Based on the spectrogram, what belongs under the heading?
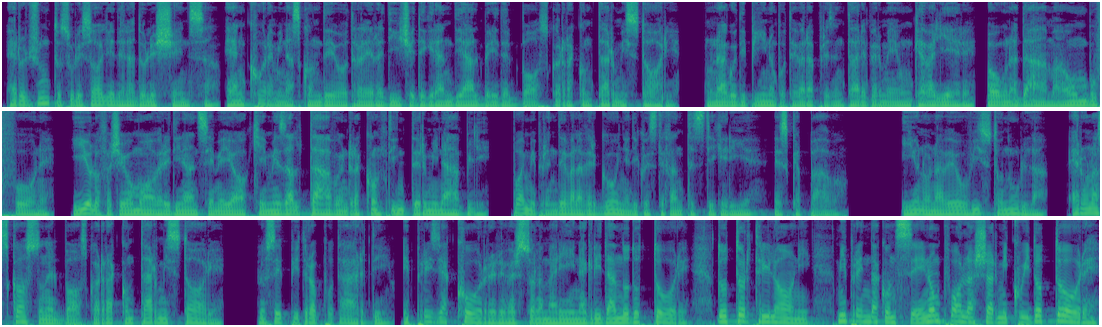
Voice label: male italian compilation

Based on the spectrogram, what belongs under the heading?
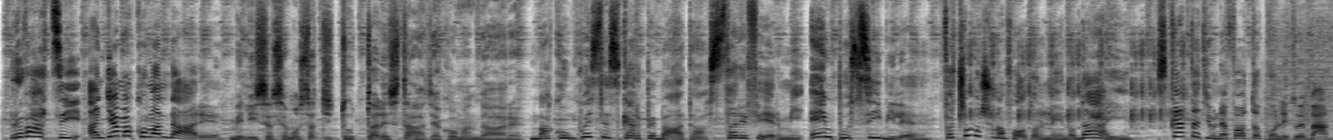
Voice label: female Italian commercial

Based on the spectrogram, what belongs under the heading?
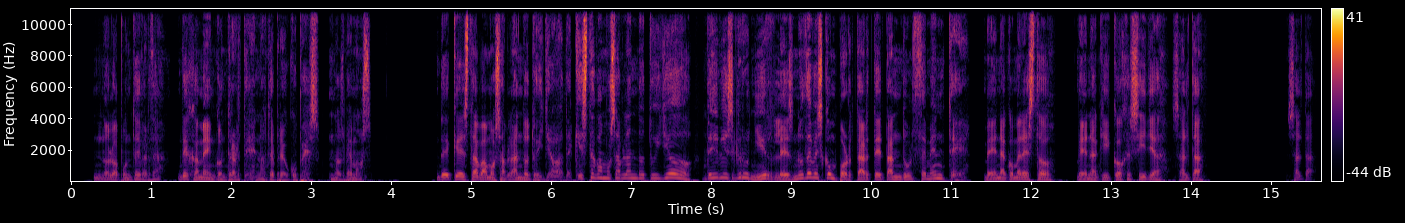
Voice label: male spanish castilian series dubbing

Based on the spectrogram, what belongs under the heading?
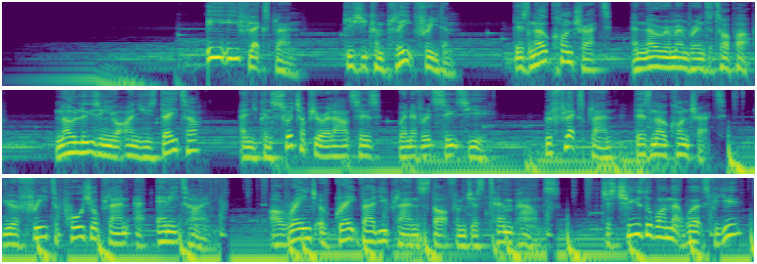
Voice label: male english corporate compilation; english southern accents

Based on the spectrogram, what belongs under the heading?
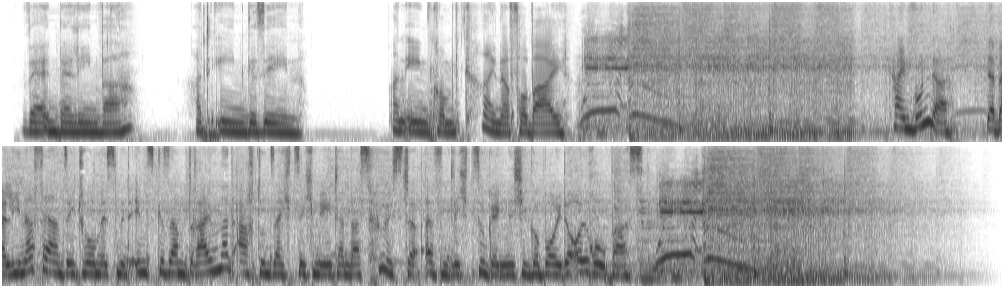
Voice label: female German commercial; tv tower

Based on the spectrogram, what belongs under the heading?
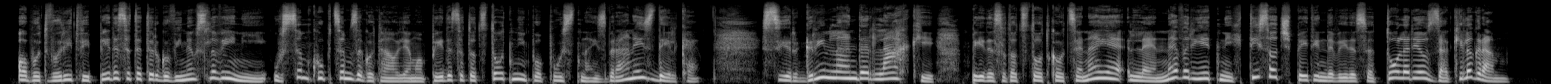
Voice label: female, Slovenian commercial

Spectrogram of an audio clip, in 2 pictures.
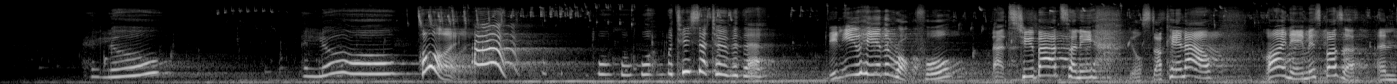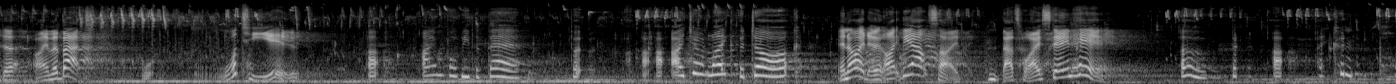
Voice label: female English animation; Devine Voices

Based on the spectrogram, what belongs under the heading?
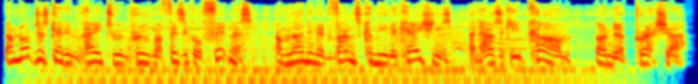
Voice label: male english light northern accent commercial; english northern accents; army

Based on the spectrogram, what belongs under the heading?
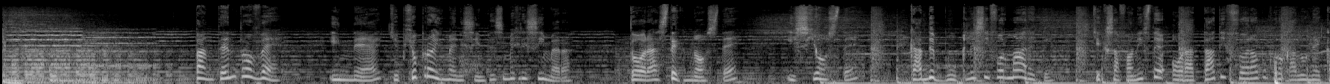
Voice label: female Greek commercial; pantene

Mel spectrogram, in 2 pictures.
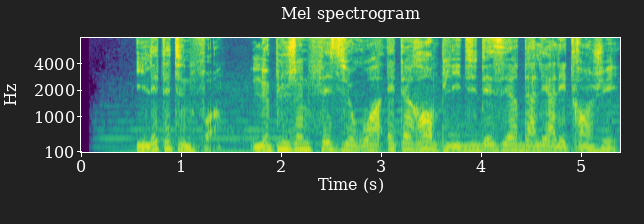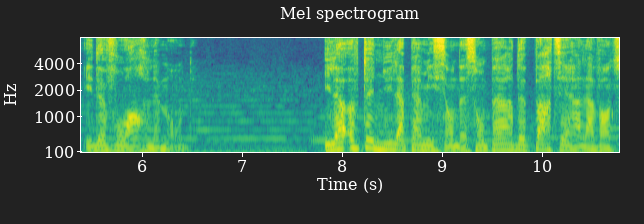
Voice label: male French Canadian audiobook compilation

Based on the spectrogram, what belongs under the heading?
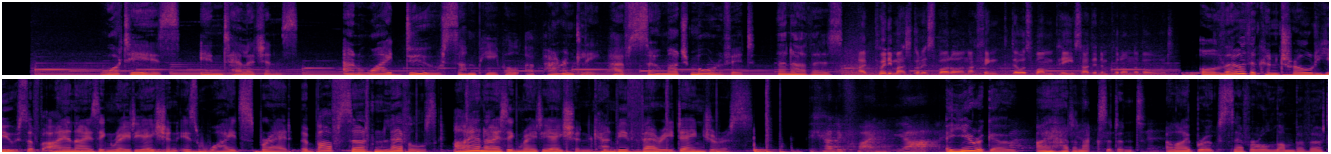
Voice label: female English science documentary compilation; devine voices

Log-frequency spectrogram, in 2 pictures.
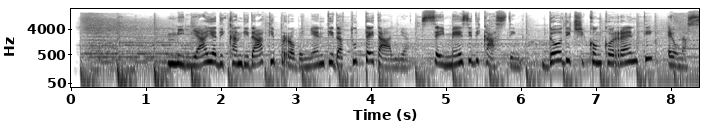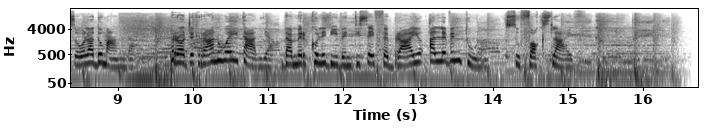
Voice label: female Italian TV promo; devine voices

